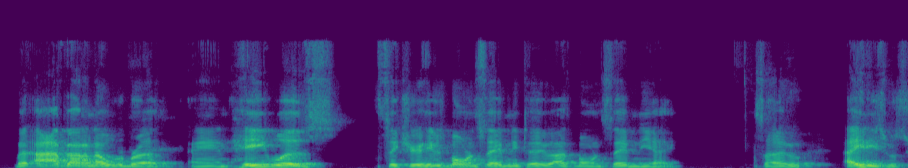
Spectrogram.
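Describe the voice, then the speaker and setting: This man speaks at a moderate pace. His pitch moves in an ordinary way. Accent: Appalachian. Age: 40s. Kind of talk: casual podcast conversation.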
